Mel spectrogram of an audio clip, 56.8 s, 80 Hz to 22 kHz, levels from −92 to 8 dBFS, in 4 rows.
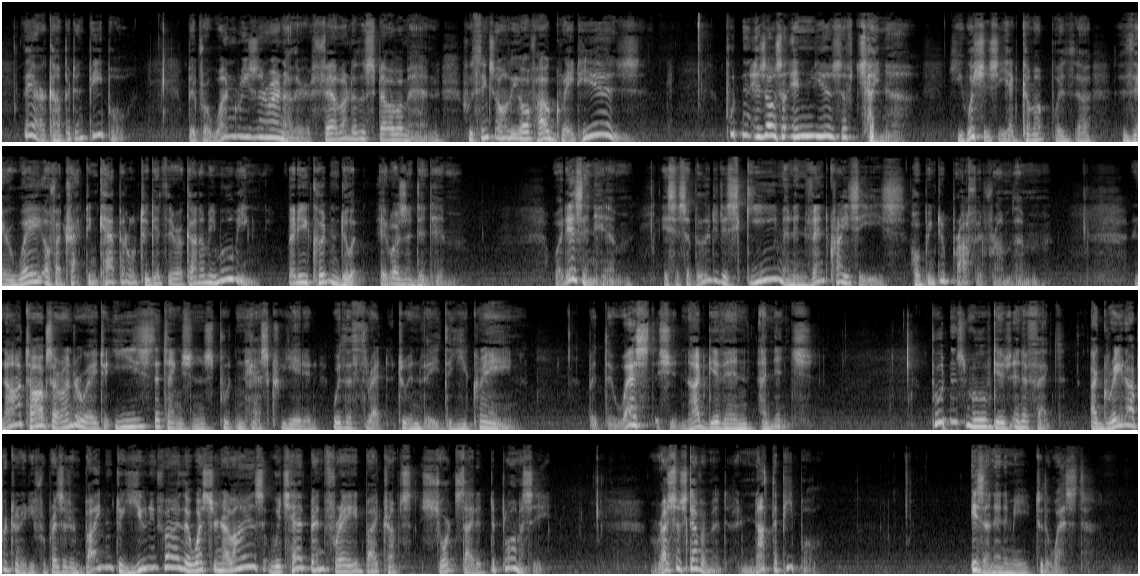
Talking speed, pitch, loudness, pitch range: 145 wpm, 170 Hz, -26 LUFS, 130-220 Hz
